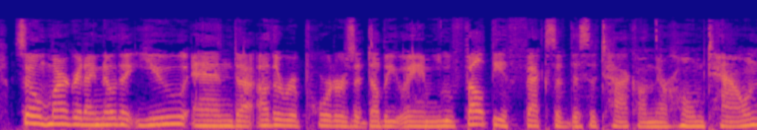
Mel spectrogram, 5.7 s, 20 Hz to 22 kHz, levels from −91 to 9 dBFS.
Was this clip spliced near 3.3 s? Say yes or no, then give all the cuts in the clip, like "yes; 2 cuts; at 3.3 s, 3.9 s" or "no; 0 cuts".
yes; 1 cut; at 3.3 s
